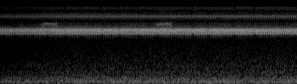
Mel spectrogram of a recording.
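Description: wood crickets chirping

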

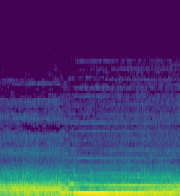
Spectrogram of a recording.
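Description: stadium crowd atmosphere

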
